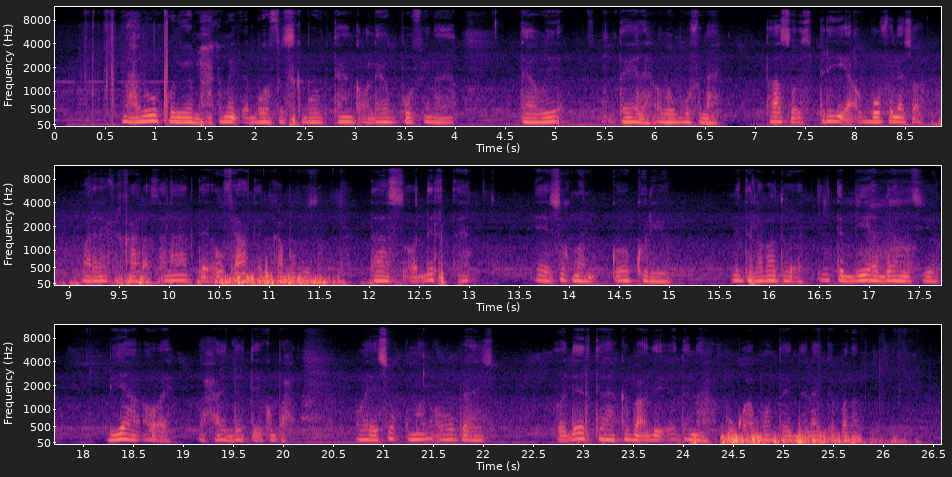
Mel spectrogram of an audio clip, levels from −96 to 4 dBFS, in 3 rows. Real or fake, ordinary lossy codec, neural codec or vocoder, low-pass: real; none; none; 10.8 kHz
